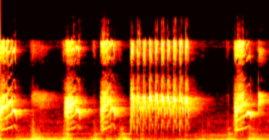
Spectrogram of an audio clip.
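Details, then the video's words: Agitated Orange-bellied flowerpecker seeking a mate, sound used as a lure to prompt singing: sharp high call bursts, then a fast run of about a dozen clipped, ticking notes, then another harsh burst. "Cuit cuit sogon emosi mencari teman untuk pancingan bunyi"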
